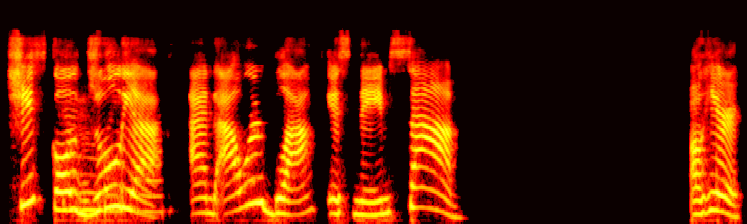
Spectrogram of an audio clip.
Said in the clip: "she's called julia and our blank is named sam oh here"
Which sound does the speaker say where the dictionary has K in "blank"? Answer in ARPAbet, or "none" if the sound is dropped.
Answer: K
